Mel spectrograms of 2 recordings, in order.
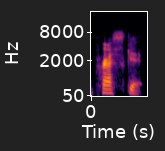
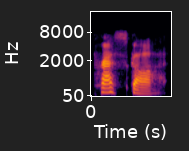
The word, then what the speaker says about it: Prescott: she has family that lives in PR in Prescot but I know it's presc instead of Prescott I know but come on why remember when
